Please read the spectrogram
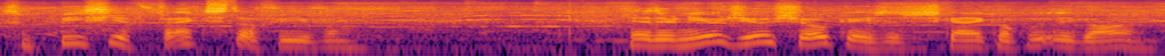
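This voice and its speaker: A man's voice: a little high, animated, moderate pace, creaky, crowd noise, poor audio. A man chatting casually and laid-back as he hosts a livestream while browsing a busy store. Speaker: livestream host. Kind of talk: casual chat, IRL livestream commentary. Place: busy retro game store. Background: shop music.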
